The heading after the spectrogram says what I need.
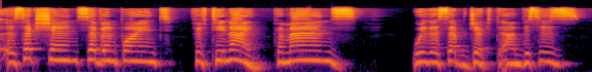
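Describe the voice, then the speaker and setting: A woman with an Iraqi Arabic accent, a native Arabic speaker, giving a slow grammar lecture in English and repeating key phrases and examples. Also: fairly high pitch, a bit bright. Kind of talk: recorded university lecture.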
